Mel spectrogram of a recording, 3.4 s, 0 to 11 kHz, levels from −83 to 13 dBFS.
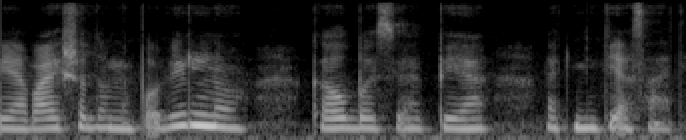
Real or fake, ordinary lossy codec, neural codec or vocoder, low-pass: fake; Opus, 32 kbps; vocoder, 22.05 kHz, 80 mel bands, WaveNeXt; 9.9 kHz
